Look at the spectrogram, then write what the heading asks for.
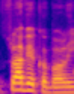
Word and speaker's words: Cobolli: Flavio Cobolli.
